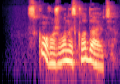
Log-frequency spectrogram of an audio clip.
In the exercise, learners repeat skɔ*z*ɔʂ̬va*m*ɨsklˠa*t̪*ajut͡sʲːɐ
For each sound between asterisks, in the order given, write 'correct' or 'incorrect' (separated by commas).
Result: incorrect, incorrect, incorrect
